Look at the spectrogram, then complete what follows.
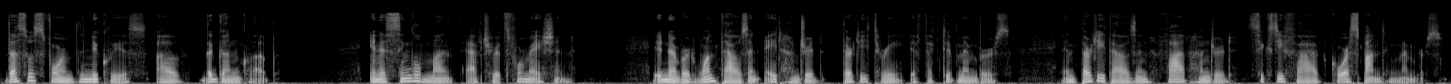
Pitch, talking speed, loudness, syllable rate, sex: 105 Hz, 145 wpm, -23 LUFS, 5.0 syllables/s, male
